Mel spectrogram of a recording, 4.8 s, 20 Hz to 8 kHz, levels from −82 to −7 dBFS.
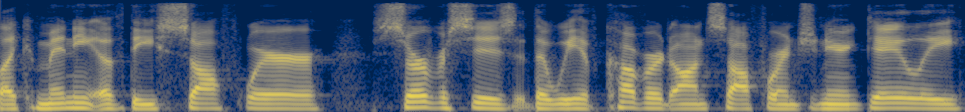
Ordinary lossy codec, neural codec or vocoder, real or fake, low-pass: MP3, 64 kbps; none; real; 7.2 kHz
